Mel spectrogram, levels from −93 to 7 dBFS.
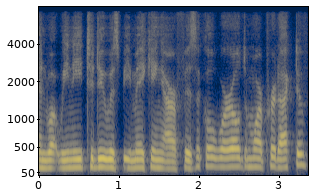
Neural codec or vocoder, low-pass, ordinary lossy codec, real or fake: codec, 24 kHz, 0.5 kbps, DualCodec; 7.2 kHz; MP3, 64 kbps; fake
